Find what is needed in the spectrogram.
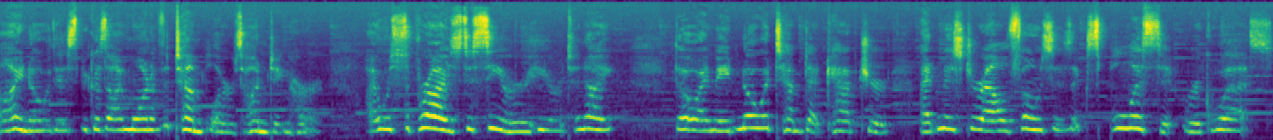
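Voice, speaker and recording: A high-pitched, put-on character voice moves at a fairly slow pace. Faint music plays in the background. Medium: audio drama.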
